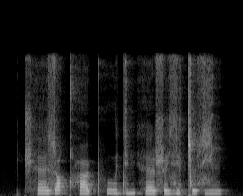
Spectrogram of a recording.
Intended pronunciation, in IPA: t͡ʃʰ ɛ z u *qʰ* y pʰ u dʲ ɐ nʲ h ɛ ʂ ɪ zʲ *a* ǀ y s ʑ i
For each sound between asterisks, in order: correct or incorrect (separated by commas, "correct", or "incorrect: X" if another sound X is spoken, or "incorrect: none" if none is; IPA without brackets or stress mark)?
correct, incorrect: ə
